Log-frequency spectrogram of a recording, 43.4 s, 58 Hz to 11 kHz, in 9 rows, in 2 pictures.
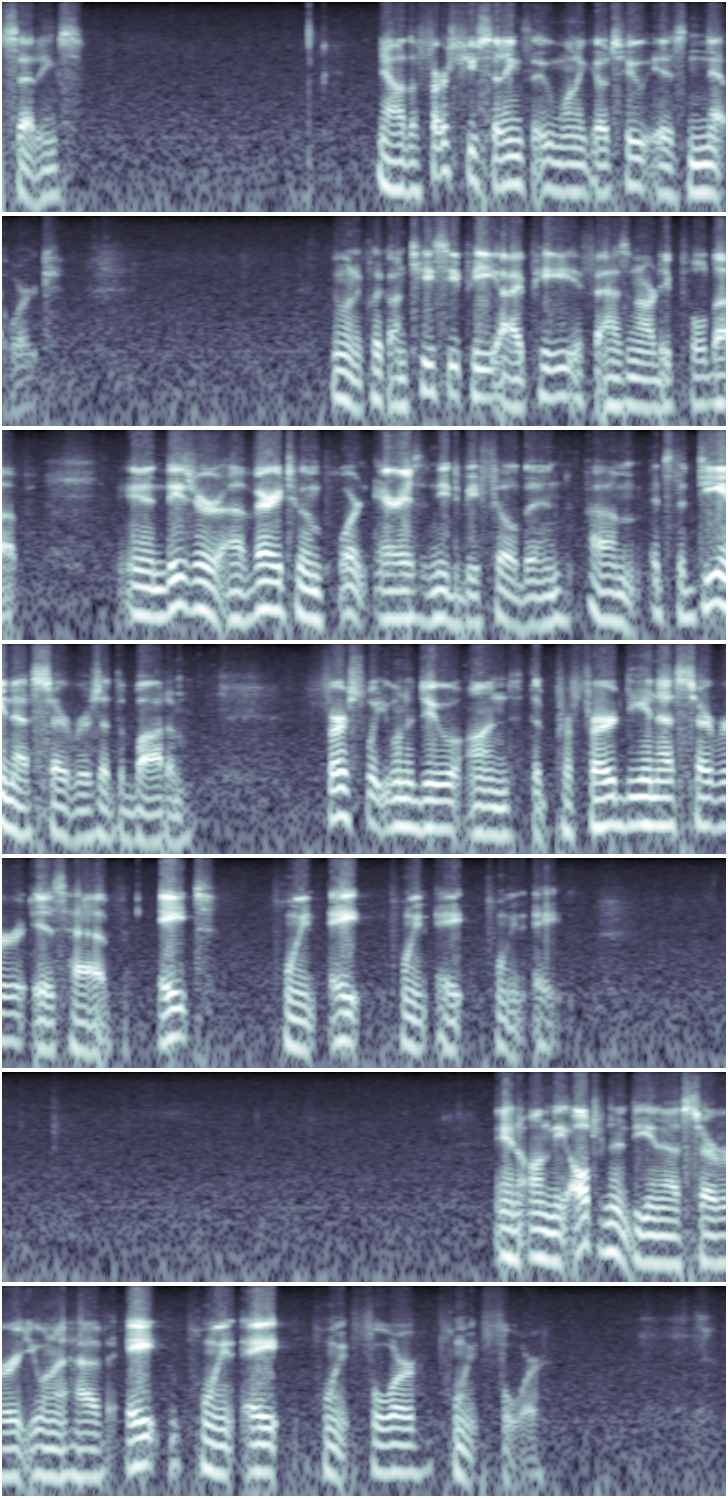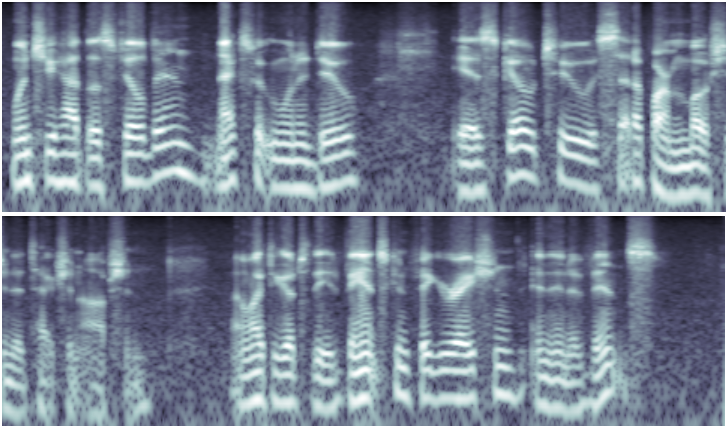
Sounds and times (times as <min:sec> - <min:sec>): Speech: 0:00.0 - 0:00.6, 0:02.5 - 0:05.3, 0:07.0 - 0:15.8, 0:16.6 - 0:23.1, 0:27.4 - 0:32.7, 0:33.8 - 0:36.2, 0:36.8 - 0:43.1.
